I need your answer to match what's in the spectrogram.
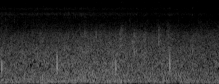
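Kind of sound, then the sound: nature, wind and rain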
